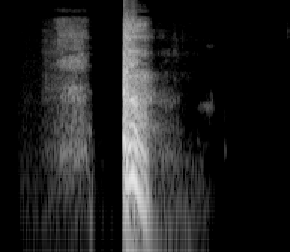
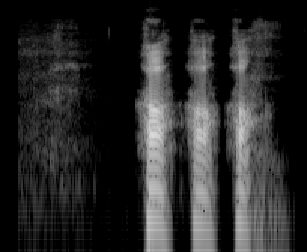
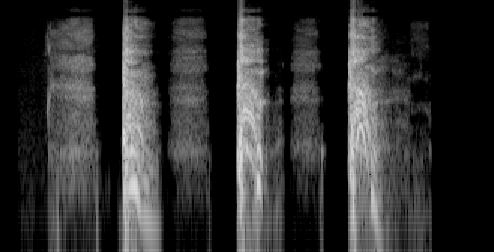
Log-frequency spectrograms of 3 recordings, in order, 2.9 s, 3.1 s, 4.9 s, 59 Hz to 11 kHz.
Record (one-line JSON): {"cough_length": "2.9 s", "cough_amplitude": 32766, "cough_signal_mean_std_ratio": 0.24, "exhalation_length": "3.1 s", "exhalation_amplitude": 32768, "exhalation_signal_mean_std_ratio": 0.27, "three_cough_length": "4.9 s", "three_cough_amplitude": 32766, "three_cough_signal_mean_std_ratio": 0.32, "survey_phase": "beta (2021-08-13 to 2022-03-07)", "age": "45-64", "gender": "Male", "wearing_mask": "No", "symptom_none": true, "smoker_status": "Ex-smoker", "respiratory_condition_asthma": false, "respiratory_condition_other": false, "recruitment_source": "REACT", "submission_delay": "4 days", "covid_test_result": "Negative", "covid_test_method": "RT-qPCR", "influenza_a_test_result": "Negative", "influenza_b_test_result": "Negative"}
